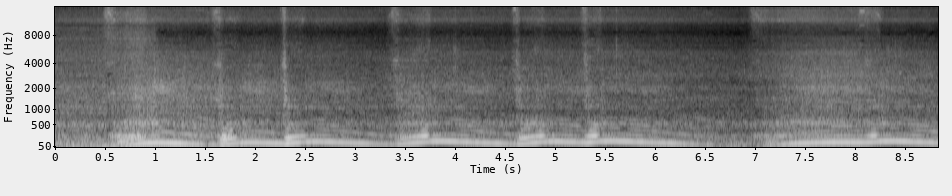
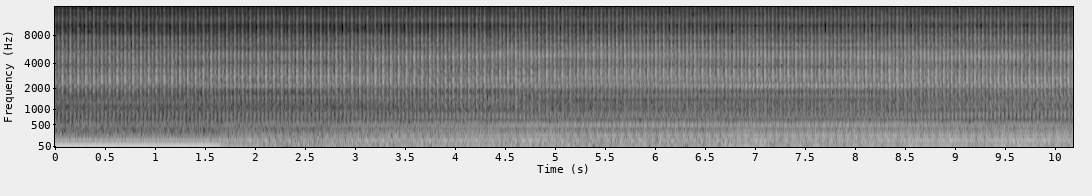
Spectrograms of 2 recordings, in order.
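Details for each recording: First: Toyota Avanza engine after the noise was fixed: smooth idle climbing cleanly through repeated revs and settling back evenly, with no knock or clatter; the earlier noise is gone; normal idle and revving. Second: Toyota Avanza engine, towed in as noisy, at idle before repair: fast, even ticking clatter about three times a second over the idle; mechanic found the noise was the oil pump, avoiding a full overhaul.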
